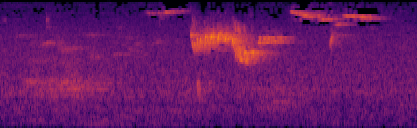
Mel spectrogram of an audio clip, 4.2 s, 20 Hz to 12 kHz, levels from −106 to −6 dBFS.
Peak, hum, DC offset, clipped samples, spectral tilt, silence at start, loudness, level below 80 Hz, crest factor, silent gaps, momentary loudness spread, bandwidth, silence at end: -22 dBFS; none; under 0.1%; under 0.1%; 3.5 dB/octave; 0 s; -36 LUFS; under -90 dBFS; 22 dB; none; 24 LU; 11.5 kHz; 0 s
